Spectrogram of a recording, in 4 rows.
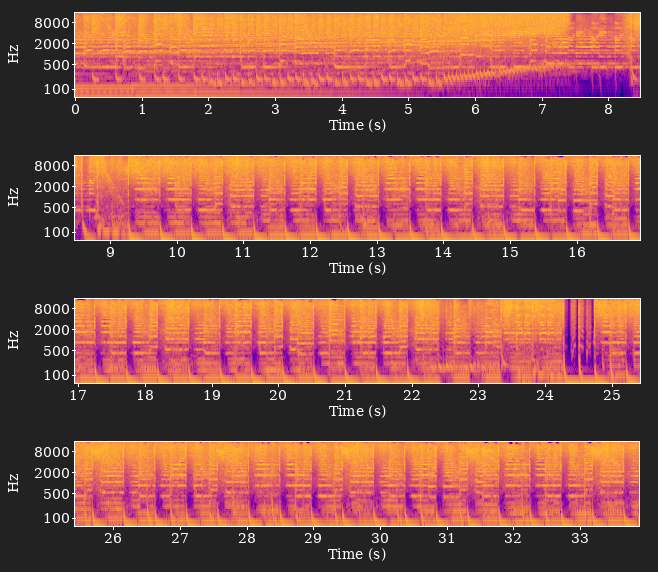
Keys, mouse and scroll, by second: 1.3-2.6 typing, 3.5 Return, 9.8-10.3 typing, 12.1 8, 13.1 Return, 13.8 Escape, 16.4 right click, 17.8 click, 21.7-22.5 drag, 22.6 middle click, 22.9 Escape, 24.0 click, 25.9 click, 26.3 Escape, 26.9 click, 27.4 right click, 29.3-30.4 drag, 31.9-33.1 drag.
